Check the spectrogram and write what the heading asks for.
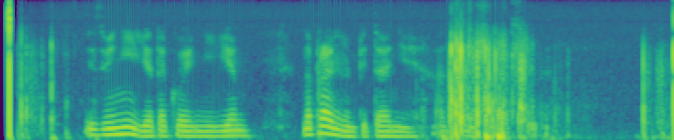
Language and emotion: Russian, neutral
